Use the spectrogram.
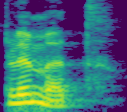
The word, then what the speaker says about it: Plymouth: found out that this the last one is pronounced Plymouth and uh I think it's it's the original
